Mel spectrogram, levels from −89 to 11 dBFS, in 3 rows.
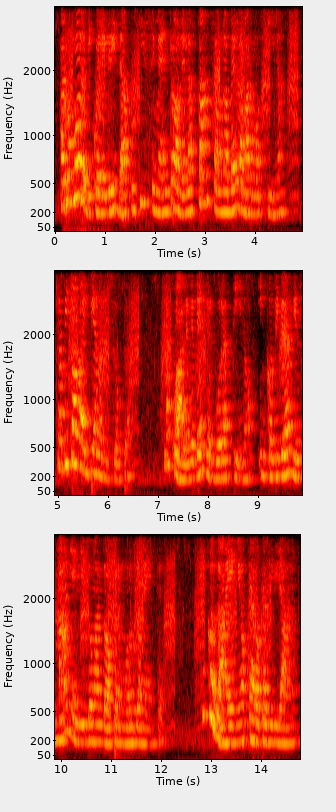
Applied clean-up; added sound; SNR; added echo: none; Bird; 17 dB; reverberation time 0.6 s.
